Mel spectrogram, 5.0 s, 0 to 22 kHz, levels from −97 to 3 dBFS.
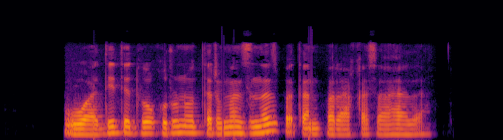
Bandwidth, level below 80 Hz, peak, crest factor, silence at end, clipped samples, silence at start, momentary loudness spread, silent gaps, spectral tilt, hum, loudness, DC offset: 7.4 kHz; -62 dBFS; -10 dBFS; 18 dB; 0.75 s; under 0.1%; 0.65 s; 8 LU; none; -6.5 dB/octave; none; -26 LUFS; under 0.1%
